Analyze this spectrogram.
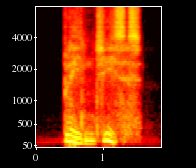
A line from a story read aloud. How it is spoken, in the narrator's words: Roman muttered stupidly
